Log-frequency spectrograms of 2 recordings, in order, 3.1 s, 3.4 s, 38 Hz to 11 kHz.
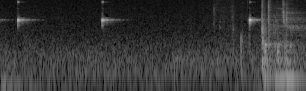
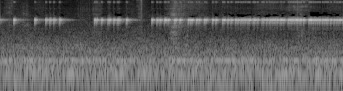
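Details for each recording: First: Ludlum 14c Geiger counter with Ludlum 44-3 gamma scintillator, set to x1000, audio on, near a radium-painted Westclox Big Ben clock: meter barely moves but three sharp high chirps at uneven intervals; normal chirping. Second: Ludlum 14C with a Ludlum 44-3 gamma scintillator held close to a Westclox Big Ben clock's radium-painted dial in fast mode: a shrill, near-continuous high buzz with brief dropouts, the clicks merged at a very high count rate.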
